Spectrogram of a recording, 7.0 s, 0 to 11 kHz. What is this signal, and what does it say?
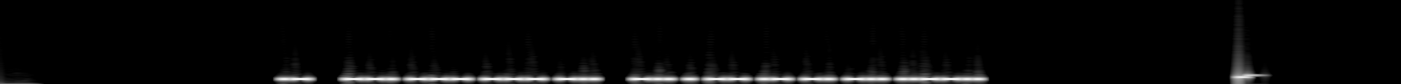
Morse code, heard as a keyed tone, about 41 wpm, 700 Hz. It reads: A GOOD DEMAND?
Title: Sentences from Top 1000 Words - Review Part 4 - 45wpm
